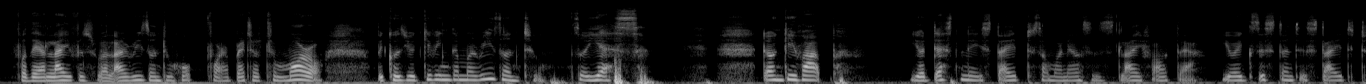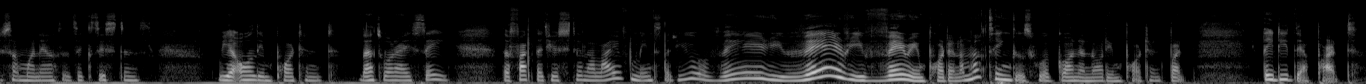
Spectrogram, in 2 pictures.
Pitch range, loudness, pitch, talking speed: 180-205 Hz, -28 LUFS, 190 Hz, 175 wpm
